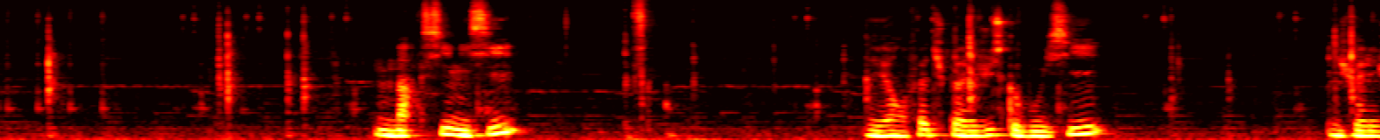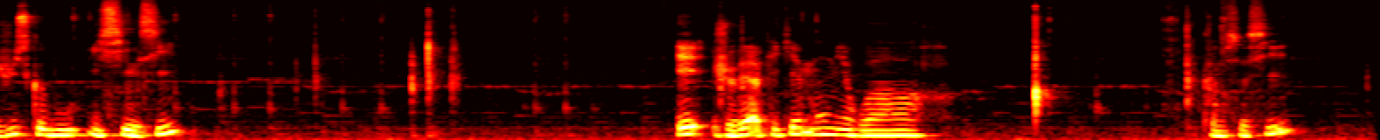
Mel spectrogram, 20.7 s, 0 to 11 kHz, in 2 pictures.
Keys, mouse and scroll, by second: 0.5 shift+middle click, 1.5 shift+click, 1.9 ctrl+click, 2.6 ctrl+e, 3.1 middle click, 3.9-6.0 scroll down 1, 6.0 click, 7.0 ctrl+click, 7.4 ctrl+e, 7.7 middle click, 8.6 click, 9.7 ctrl+click, 11.1 ctrl+e, 11.3 middle click, 12.6 a, 12.9 middle click, 13.6 alt+a, 14.4 middle click, 15.8 Tab, 18.2 click, 19.1 scroll down 1, 19.3 Tab, 19.5-20.7 scroll up 1.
